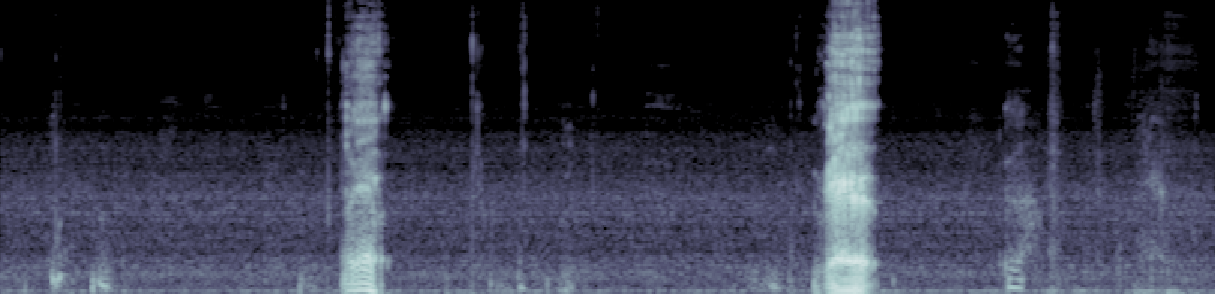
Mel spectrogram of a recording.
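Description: Two loud burps several seconds apart, with quiet throat sounds between them.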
